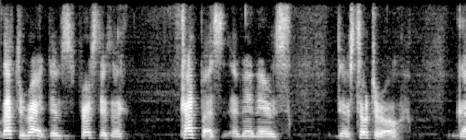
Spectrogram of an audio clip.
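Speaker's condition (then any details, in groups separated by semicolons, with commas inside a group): Muscular dystrophy, Duchenne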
